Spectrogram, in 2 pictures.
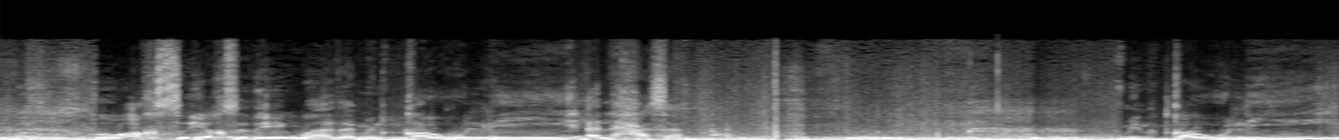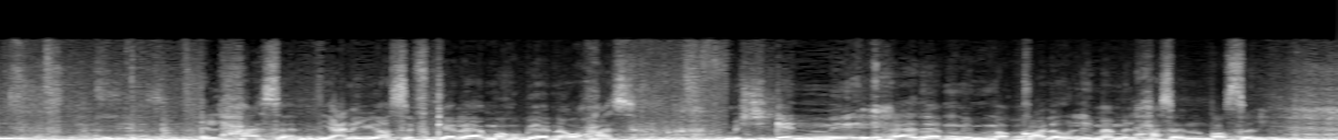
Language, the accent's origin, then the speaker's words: Arabic; Egypt; زي عندنا مرة الكلام ده في الثمانينات، عندنا في مصر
